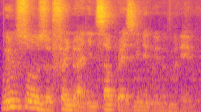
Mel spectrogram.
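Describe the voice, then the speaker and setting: A man's voice: on the low side, sing-song, quick pace, warm tone. A man playing an easygoing young student in an online drama. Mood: scolding, coaxing. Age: young adult. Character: easygoing young man teasing his friend and cousin. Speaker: actor in an online drama series. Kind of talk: casual acted dialogue. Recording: very echoey room, distant mic, faint noise.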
